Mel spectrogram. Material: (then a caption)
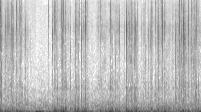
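Rhinestones. Long nails scratch and pick at a blue rhinestone-covered tumbler lying on its side. The result is a continuous run of dry, bright scratching and quick ticking clicks over a soft low rumble.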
